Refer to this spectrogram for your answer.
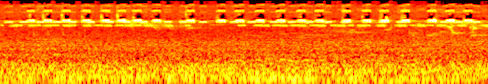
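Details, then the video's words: Crickets on a blooming summer meadow: rapid, evenly pulsed high chirps repeat several times a second in steady trains, with at least two callers at slightly different pitches, over a constant low rumble of wind or distant noise. "Relaxing Cricket Sounds on a Summer Meadow"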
